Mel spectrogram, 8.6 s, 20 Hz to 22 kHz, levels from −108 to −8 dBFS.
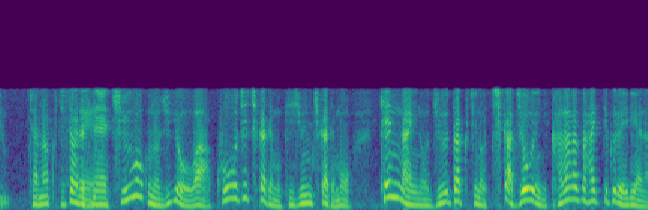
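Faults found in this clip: Dialogic VOX ADPCM coding, full length of the speech clip. Band-limited: nothing above roughly 3.8 kHz, consistent with 8 kHz sampling. Plainly audible gritty hiss riding on the speech, level tracking the signal. Probable component: OKI-style 4-bit ADPCM encoder, consistent with 32 kbps. Mechanism: coarse 4-bit step-size quantisation of sample differences; the predictor lags fast transients, leaving granular noise that follows the speech envelope.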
